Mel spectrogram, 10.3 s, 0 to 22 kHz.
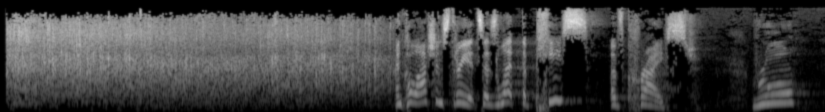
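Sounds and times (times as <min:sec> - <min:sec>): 
audience applauding: 0:00.0 - 0:05.0
speech: 0:05.0 - 0:08.8, 0:09.4 - 0:10.0.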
